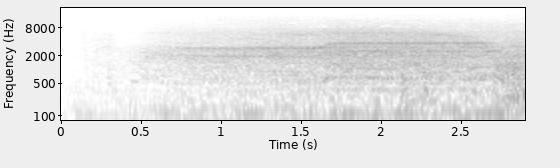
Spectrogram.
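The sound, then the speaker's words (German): A power tool whirs during building work in a historic building complex, its high whine swelling in loudness and then holding steady. “immer noch wird im Gängeviertel gesägt, gehämmert, geschraubt, dekoriert.”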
